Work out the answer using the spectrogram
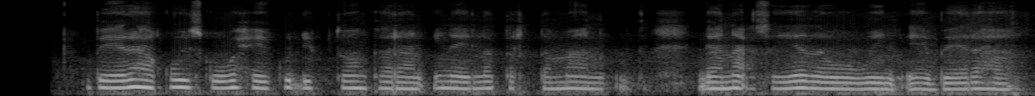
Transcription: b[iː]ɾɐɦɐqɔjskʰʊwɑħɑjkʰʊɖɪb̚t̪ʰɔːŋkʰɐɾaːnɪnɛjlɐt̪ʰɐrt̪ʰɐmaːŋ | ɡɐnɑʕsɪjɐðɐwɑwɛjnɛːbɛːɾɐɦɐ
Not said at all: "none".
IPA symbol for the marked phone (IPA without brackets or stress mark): ɛː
